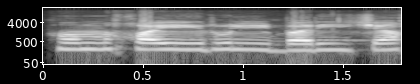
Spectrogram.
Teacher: الا کا بھی وہی قاعدہ جو پیچھے آپ نے پڑھا ہے، ہم خیر البریہ، خا جو ہے یہ حرف لین ہے، یا ساکن سے پہلے والے حرف کے اوپر زبر آ جائے تو یہ یا لین ہوتا ہے، اس یا کو تھوڑا سا نرمی کے ساتھ بغیر کھینچے پڑھا جاتا ہے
